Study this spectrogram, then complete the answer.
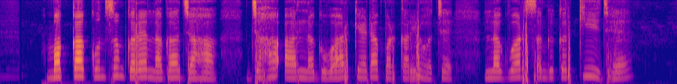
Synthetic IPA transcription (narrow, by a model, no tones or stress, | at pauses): məkːakʊnsumkəɾeləɡad͡ʒaɦa | d͡ʒɐɦaʔaɾləɡʋaːɾkeːɖapəɾkaːɾiɾɔɦt͡ʃe | ləɡʋaːɾsə̃ŋɡkəɾkid͡ʒʱɛː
